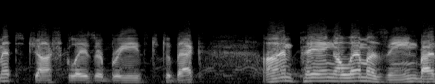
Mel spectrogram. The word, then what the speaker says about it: Bech: "Henry Bech," he read, pronouncing it Bech, and Bech confusedly stood.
